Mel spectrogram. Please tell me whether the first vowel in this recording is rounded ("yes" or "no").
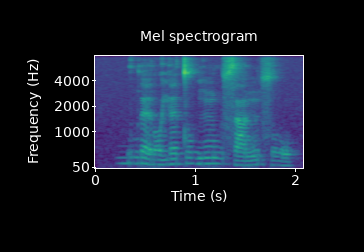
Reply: yes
